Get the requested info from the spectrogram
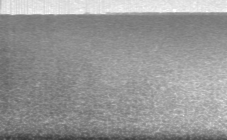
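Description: Deep cinematic boom of a logo-reveal sound effect, its low rumble slowly dying away.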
